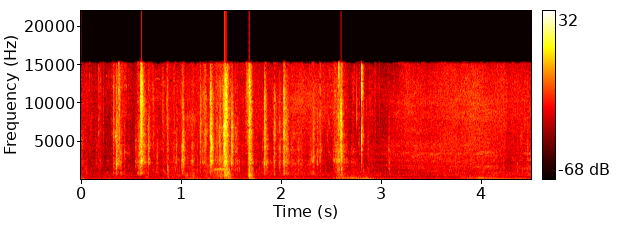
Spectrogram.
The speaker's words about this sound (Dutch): De motor draait.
